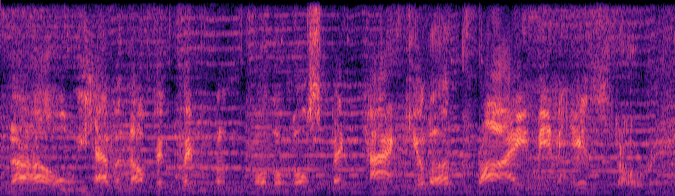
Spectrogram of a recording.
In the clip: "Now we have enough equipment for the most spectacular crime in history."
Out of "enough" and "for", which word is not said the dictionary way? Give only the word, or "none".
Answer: none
